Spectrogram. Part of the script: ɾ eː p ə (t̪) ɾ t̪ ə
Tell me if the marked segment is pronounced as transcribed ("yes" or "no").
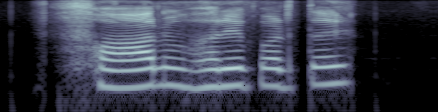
no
